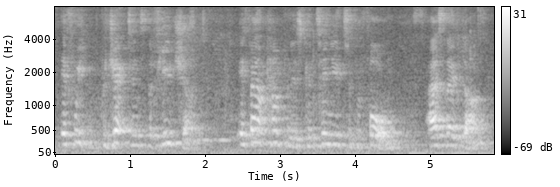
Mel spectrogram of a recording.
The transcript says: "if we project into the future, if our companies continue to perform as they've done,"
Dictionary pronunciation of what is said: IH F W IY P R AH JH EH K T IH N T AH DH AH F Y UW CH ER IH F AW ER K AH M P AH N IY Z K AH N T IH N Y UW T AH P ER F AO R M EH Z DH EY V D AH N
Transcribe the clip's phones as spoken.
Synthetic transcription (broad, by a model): IH F W IY P R AH JH EH K T IH N T AH DH AH F Y UW CH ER IH F AW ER K AH M P AH N IY Z K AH N T IH N Y UW T AH P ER F AO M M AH Z DH EY V D AH N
